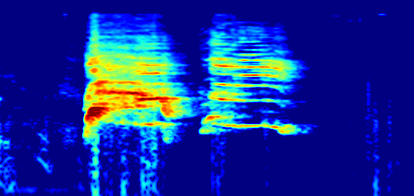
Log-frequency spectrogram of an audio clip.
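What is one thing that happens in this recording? A young woman cries out loudly.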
